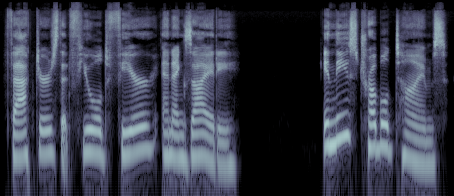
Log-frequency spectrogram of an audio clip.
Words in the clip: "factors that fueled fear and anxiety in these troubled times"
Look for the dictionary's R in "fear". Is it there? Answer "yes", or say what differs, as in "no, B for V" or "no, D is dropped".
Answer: yes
